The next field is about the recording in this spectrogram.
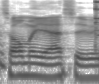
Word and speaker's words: Tomiyasu: Tomiyasu is correct.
